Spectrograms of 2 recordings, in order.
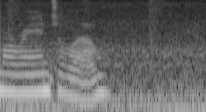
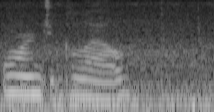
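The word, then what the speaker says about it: Orangeglo: first got these seeds I was calling them orangelo orangelo um I heard them pronounced correctly on another video it's orange glow orange glow um now because it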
